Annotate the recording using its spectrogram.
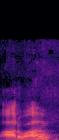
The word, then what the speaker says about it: Aroa: Now, we see there's a really strong market opportunity for Arawa, which is the New Zealand pronunciation of the name.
